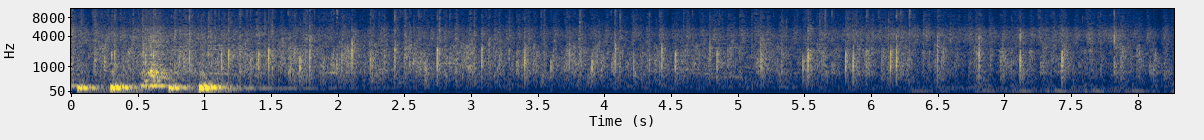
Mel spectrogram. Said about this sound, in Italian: Un forte applauso, eh?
